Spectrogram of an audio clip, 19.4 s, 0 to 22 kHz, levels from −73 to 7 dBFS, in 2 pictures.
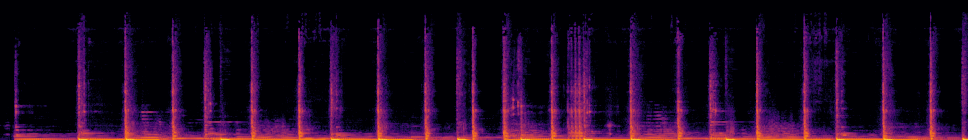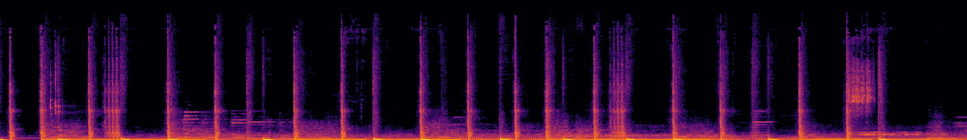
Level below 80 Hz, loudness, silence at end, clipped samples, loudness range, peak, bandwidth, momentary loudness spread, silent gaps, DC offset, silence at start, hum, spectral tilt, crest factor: -14 dBFS; -16 LUFS; 0 s; under 0.1%; 1 LU; 0 dBFS; 17 kHz; 8 LU; none; under 0.1%; 0.15 s; none; -6 dB/octave; 12 dB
